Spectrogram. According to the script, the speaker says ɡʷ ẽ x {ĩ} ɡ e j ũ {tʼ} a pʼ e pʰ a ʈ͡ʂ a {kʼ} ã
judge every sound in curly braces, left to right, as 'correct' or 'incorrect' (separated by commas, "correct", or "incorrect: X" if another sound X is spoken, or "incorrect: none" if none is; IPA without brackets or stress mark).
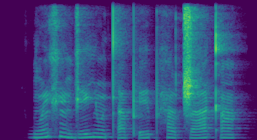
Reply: incorrect: ẽ, correct, correct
